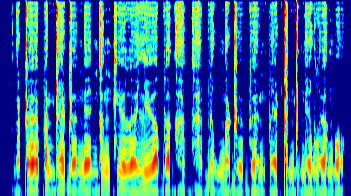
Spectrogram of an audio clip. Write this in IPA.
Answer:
ɡ ɑ ʈ øː p æ ŋ ɖ eː ɖ øː ŋ eː ŋ ɡ ø ŋ kʲ ʉː l ø lʲ ʉː ɐ̯ b ø ɐ̯ ɡʱ ø ɡʱ ø b e w ŋ œ ɖ ʉː b øː ŋ p eː ʈ e ŋ ɖ ø ŋ eː w l øː ɐ̯ ŋ o

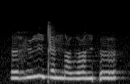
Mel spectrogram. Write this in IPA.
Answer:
ə ɦ ʉ ŋ d ɜ n ɵ ðˤ ʉ n ʔ ɵ

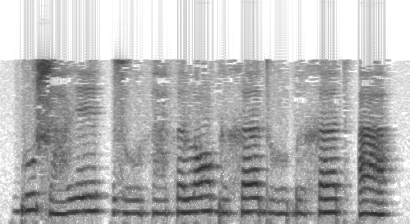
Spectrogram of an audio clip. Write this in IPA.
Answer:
ɡ u ɕ a̤ ɣ e | z o̤ θ a̤ θ ə l ɔ ɡ ə̤ x ɜ dʱ o̤ ɓ ə̤ x ɜ t͡sʼ a

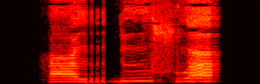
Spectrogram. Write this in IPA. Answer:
ʕ ɘ r ɗ ʉ sʷ a

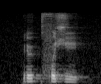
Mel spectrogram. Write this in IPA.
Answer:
ɾ ʉ k f ə ç i

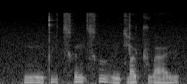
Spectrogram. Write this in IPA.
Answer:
n̪ ʊ˨˩ ŋ t̪ i˥˧ t͡sʰ ə˥˧ n t͡sʰ ɹ̩˥˩ ʊ˨˩ ŋ ɕ j ɑ˦ ʊ̯ ʈ͡ʂ w a˨˩˦ ɪ̯

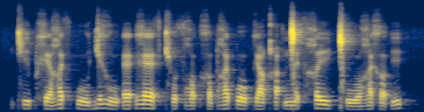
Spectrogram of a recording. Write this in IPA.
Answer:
cʰ iː p x e ʁ e θ p uː ɟ e ɣ uː ʔ ɛː ʔ ɣ ɛː θ cʰ o θ ʁ o ʔ x ʌ p ʁ ɛ p o k e qʰ i ʔ ŋ͡ǀ e θ χ iː ǀʰ uː ʁ ɛ x ʌ ʔ i

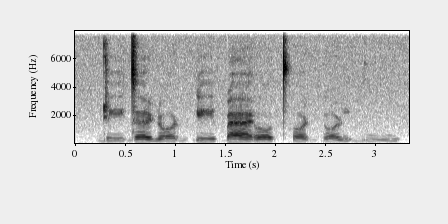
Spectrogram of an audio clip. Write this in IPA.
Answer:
ɖ e˨˩˦ d ɐ˥˧ ɳ ɔ˨˩˦ ɖ ɗ e˥˧ ɓ a˥˧ ɾ ɔ˥˧ t̪ʰ ɔ˨ ɖ ɗ ɔ˨˩˦ ɳ ɡ͡b u˨˩˦

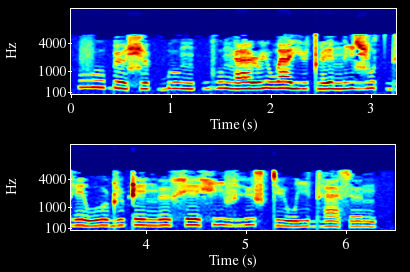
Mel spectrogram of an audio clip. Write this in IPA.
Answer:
v u˥˧ ɓ ø˧˩ ɕ ø˧˩ p ɓ u˧˩ ŋ | ɡʱ u˧˩ ŋ æ˥˧ ɭ y˥˧ w æ˥˧ j y˧˩ t ɳ e˥˧ n i˥˧ ʑ u˥˧ t dʱ e˧˩ w u˧˩ ɖ y˥˧ ʈ e˥˧ ŋ ø˥˧ x e˥˧ x i˥˧ v ɦ y˥˧ ʃ t y˧˩ w i˧˩ dʱ æ˧˩ s ø˧˩ ŋ

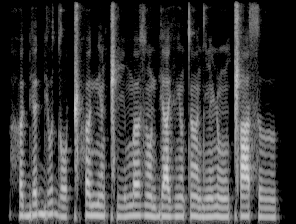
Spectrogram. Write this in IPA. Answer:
h œ bʲ œ bʲ u d o ǁʰ œ mʲ œ̃ ǁ i m œ z õ bʲ a vʲ õ t œ̃ d ĩ ɳ ũ ǁ a s ɯ

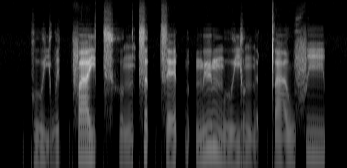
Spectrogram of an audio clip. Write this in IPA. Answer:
k uː˨˩ j w ɪ˧ k̚ f aː˧ j t͡sʰ ʊ˨˥ ŋ t͡s ɐ˥ t̚ t͡s ɛː˨˥ t̚ ɐ˨ p̚ m yː˥ m uː˨˧ j ʊ˨˩ ŋ ɐ˨ t̚ t̪ aː˨˥ w f iː˥ p̚

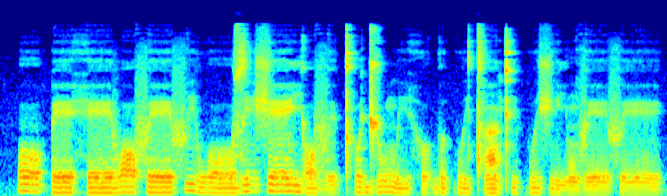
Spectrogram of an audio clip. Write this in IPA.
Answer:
oː˦ k͡p eː˨ h eː˨ β ɔ˨ f eː˨ f i˦˨ w oː˨ z i˦ ʃ eː˦ j ɔ˨ v ɪ˨˦ kʰ ʊ˦ d͡ʒ u˦ m i˨ h ʊ˨˦ ɡʷ i˦ kʷ i˦˨ tʰ ã˦˨ kʰ i˦ kʷ i˦ ʃ i˨ j ũ˨ v eː˦˨ f eː˦˨

